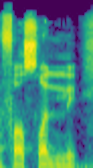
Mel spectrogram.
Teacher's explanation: صاد کو خوب موٹا کریں، لام کو باریک پڑھنا ہے، لمبا نہیں کرنا، زبر زیر پیش کو لمبا نہیں کیا جاتا۔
